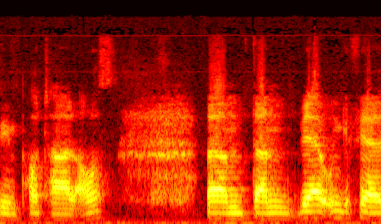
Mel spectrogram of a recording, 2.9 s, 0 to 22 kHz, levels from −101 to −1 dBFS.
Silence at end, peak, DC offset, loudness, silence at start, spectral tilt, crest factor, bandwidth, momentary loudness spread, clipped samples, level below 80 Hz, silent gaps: 0 s; -6 dBFS; under 0.1%; -22 LUFS; 0 s; -5.5 dB/octave; 16 dB; 12 kHz; 14 LU; under 0.1%; -60 dBFS; none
